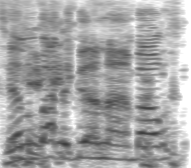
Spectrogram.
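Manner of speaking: high, loud cheering call; hype shout. Real, not acted. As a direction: egg him on like a hype man. Hyping up the co-host.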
